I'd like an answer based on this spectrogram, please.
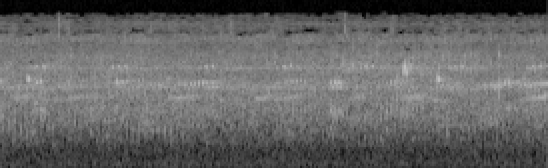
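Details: At a lake, frogs keep up a steady high buzzing chorus, scattered with brief clear chirps and clicks.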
